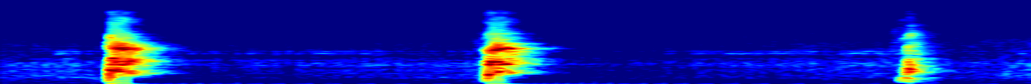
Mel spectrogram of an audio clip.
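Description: A Bearded Collie gives three sharp, single barks spaced about two seconds apart.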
